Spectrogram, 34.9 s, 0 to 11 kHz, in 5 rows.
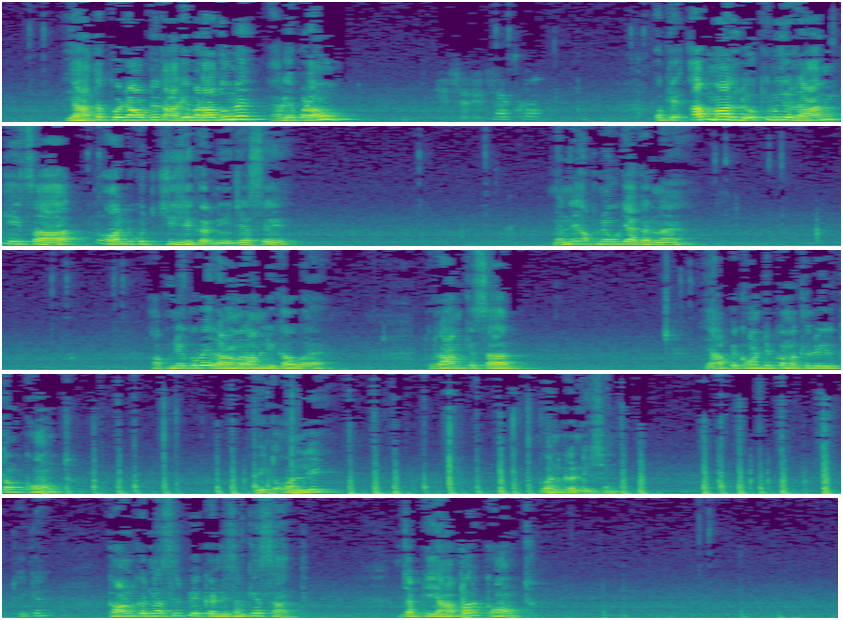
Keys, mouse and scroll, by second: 4.1 click, 6.8 right click, 7.8 click, 10.4-11.7 drag, 13.4 right click, 14.4 click, 19.6 click, 21.0-27.9 typing, 29.9 click, 31.8 c, 33.7 click, 34.4 c.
